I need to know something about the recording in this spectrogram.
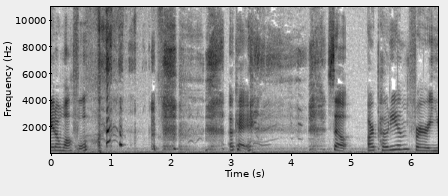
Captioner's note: laugh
